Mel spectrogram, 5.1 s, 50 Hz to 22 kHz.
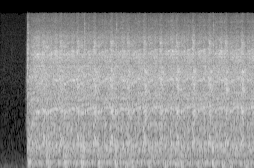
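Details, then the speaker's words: Rebuilt 2022 Royal Enfield Classic 350 after a stolen-and-recovered restoration, first start indoors after reprime: fires straight up into a loud, steady single-cylinder thump about three beats a second; engine nice and smooth, loud indoors. "go prime it again hey that sounds quite loud in here but I am indoors the Y that's quite loud actually engine's nice and smooth though"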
